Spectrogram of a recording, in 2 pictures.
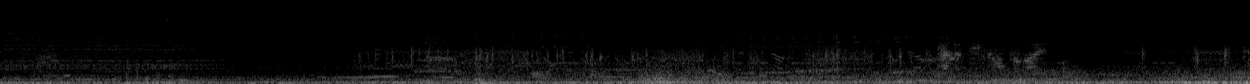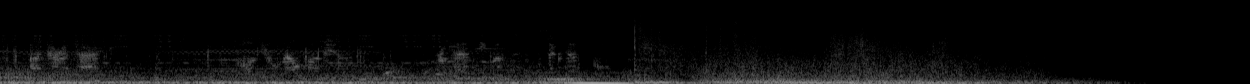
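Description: A spaceship engine rumbles deeply.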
